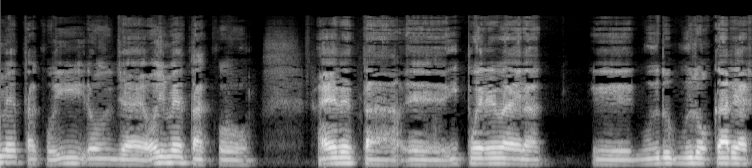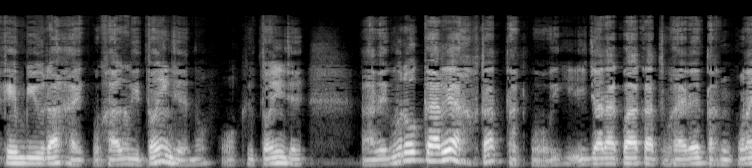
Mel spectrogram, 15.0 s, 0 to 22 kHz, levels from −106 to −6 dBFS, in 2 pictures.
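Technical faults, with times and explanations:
Throughout, HE-AAC compression: the treble sounds rebuilt rather than real, with gritty, lispy s sounds and nothing above 14.9 kHz, likely a low-bitrate stream around 20 kbps.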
